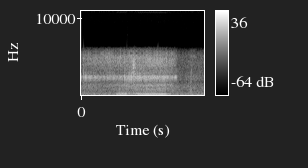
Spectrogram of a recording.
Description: my grandma was snoring really loud so i taped it....funny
